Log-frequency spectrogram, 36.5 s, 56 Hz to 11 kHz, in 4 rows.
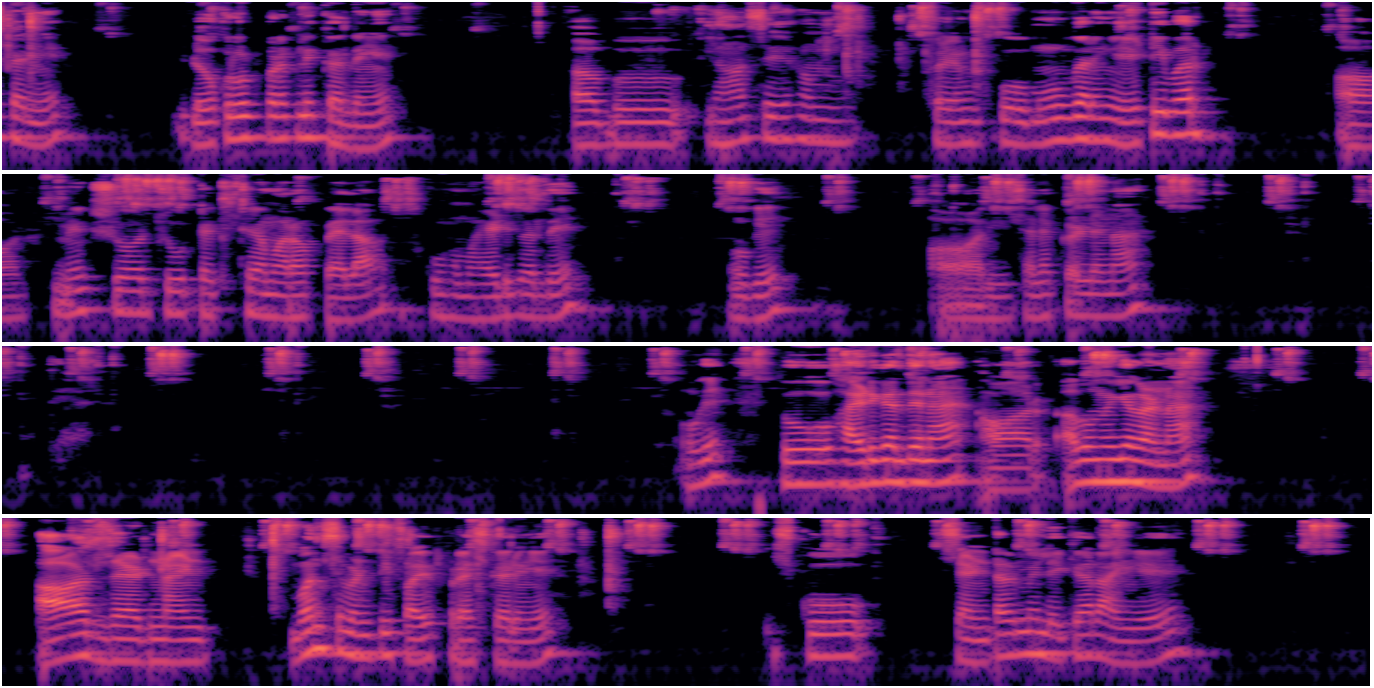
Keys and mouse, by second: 4.6-15.0 drag, 15.4-35.0 drag.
